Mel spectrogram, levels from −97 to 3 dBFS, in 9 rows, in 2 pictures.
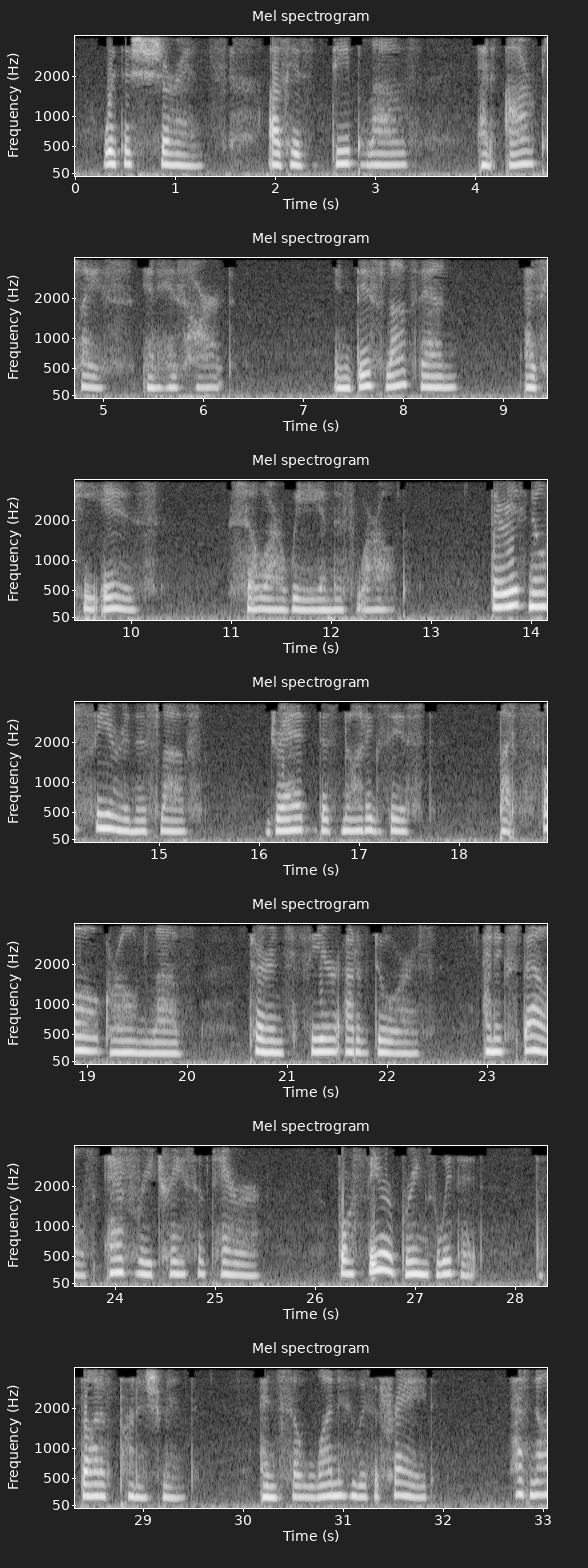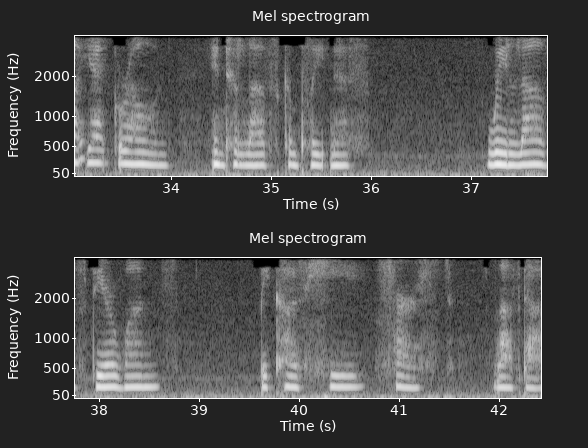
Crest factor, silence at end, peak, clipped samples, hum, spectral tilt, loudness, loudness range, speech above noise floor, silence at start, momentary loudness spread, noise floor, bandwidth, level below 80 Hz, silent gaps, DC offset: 14 dB; 0 s; 0 dBFS; 0.2%; none; -12 dB/octave; -14 LUFS; 5 LU; 24 dB; 0 s; 12 LU; -37 dBFS; 4 kHz; -40 dBFS; none; under 0.1%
